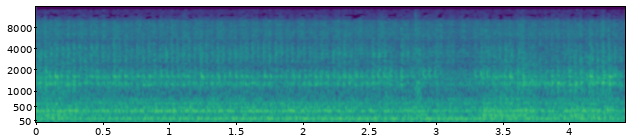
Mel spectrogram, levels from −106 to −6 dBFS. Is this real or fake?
real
